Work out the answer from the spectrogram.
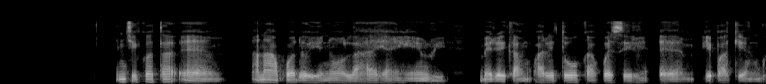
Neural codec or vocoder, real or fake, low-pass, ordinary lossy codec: codec, 16 kHz, 8 kbps, FunCodec, trained on LibriTTS, 25 frames a second; fake; none; none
